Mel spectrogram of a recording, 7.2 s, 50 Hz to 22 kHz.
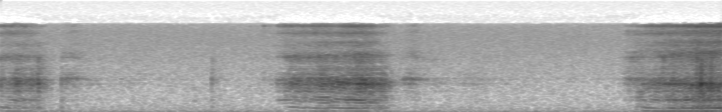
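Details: Snoring during sleep recorded with the SnoreLab app: rough, rattling snores on each in-breath, about 17 a minute, with quieter exhalations between and faint room hum.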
